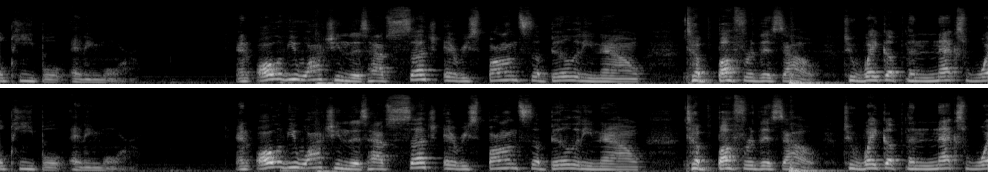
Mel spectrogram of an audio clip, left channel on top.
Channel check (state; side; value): normal; both; correlation 0.74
